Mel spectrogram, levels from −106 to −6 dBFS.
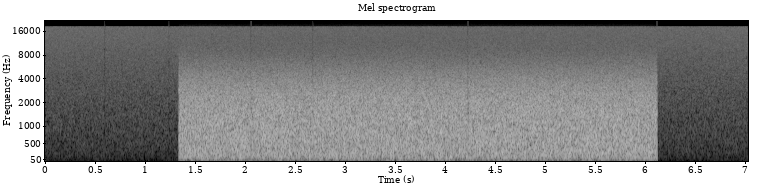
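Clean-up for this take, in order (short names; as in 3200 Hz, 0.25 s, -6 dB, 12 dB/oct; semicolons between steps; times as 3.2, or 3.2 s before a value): interpolate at 0.59/1.23/2.05/2.67/4.22, 7.9 ms; denoiser 30 dB, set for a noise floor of -47 dBFS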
